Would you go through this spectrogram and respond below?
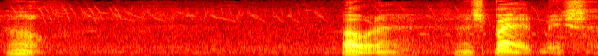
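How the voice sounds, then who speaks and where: Cast a man as a rough, halting riverboat captain with a slangy edge. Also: mid-range voice, lively intonation, fairly bright tone, a little hiss or hum. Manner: blunt, halting, slangy speech. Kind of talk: radio drama acting.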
